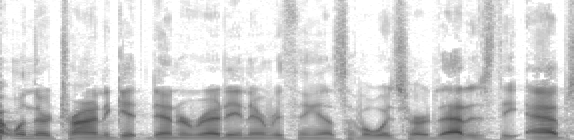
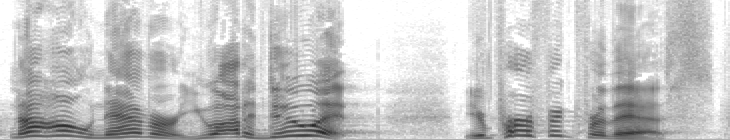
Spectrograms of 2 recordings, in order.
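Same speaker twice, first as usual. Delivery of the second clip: loud, very high mock cheer; hammed-up high-pitched assurance; sarcastic encouragement; 13 semitones higher, 6 dB louder than usual. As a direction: egg them on in a squeal. Sarcastic encouragement to would-be pastor.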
